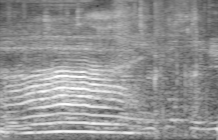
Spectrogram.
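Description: A small terrier puppy's long, drawn-out scream, rising then falling in pitch and dying away after about a second and a half: the puppy is begging for food.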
